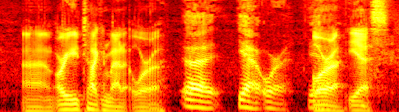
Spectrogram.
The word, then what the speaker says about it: Oura: Is it pronounced Oura? Oh, yes, Oura. There it is. That is. I was trying to overcomplicate it. I was like, Aurora.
